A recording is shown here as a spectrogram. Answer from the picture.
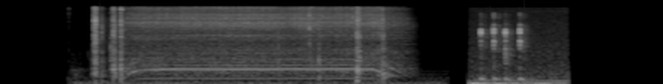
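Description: Intro sound effects: a steady whirring hiss over a low hum, with a few sharp clicks, for about two seconds. After a short gap comes a brief run of quick, bright, high-pitched pulses.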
